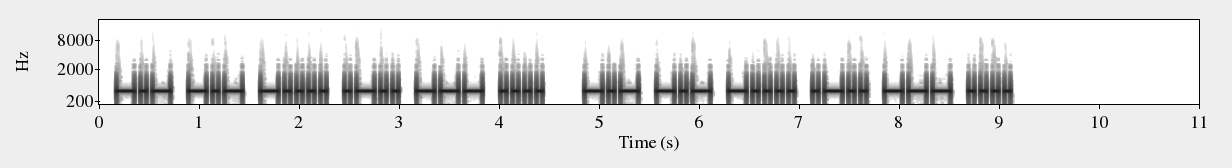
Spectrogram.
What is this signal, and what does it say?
Morse code, heard as a keyed tone, about 20 wpm, 700 Hz. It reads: KK6LOH KK6LOH
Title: USA Call Signs Repeated 2x 20wpm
